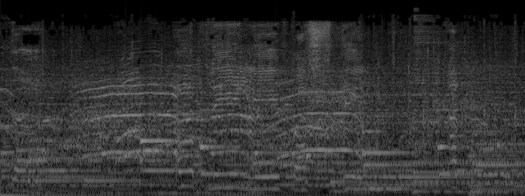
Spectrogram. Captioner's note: applauding, cheering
